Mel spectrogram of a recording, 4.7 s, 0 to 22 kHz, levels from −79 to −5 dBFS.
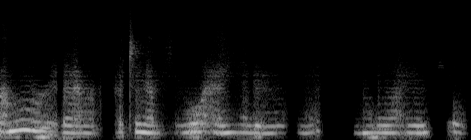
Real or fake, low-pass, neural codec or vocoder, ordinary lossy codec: fake; 19.8 kHz; codec, 44.1 kHz, 0.9 kbps, DAC; MP3, 96 kbps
